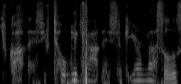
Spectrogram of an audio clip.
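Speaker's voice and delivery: soft, close-up, encouraging whisper. Whispering encouragement into a friend's ear during arm wrestling: whispering in character. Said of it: "I'm just whispering in his ear".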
